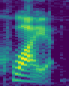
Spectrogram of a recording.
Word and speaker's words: choir: into this particular term, we find this being spelt as choir with a Latin spelling, and also being pronounced in a native English way as it is pronounced as choir.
